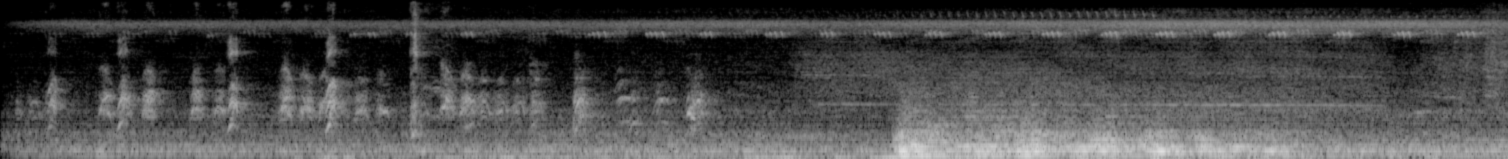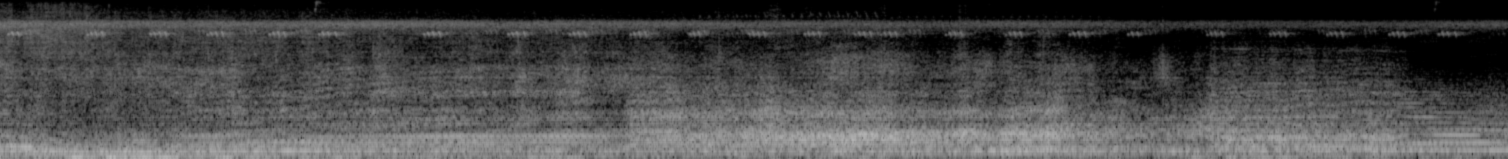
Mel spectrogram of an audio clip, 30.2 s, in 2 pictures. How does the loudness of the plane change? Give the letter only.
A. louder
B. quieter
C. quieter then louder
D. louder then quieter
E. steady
A.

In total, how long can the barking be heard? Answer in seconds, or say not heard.
8 s.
